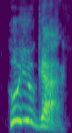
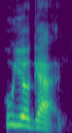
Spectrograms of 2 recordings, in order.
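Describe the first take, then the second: First: "who" punched, you and got light; WHO you got, lead with "who"; stress on who. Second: "you" leaned on, who and got light; who YOU got, weight on "you"; stress on you. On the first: Host asking viewers, stress on "who". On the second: Host asking viewers, stress on "you". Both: Shown as a demonstration.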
